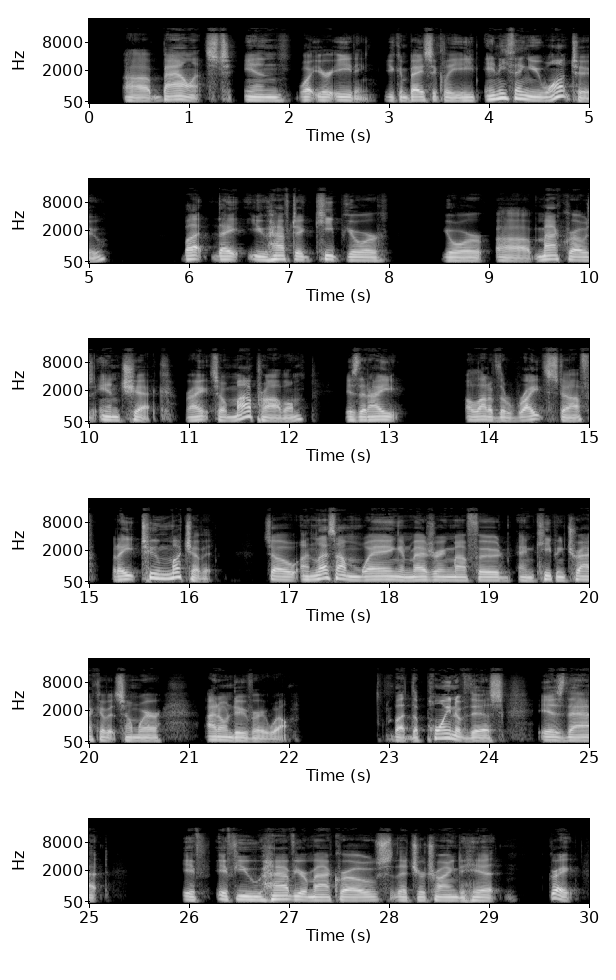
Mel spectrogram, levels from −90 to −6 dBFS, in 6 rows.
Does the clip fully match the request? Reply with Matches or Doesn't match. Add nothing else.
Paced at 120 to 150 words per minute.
Doesn't match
